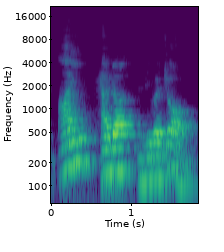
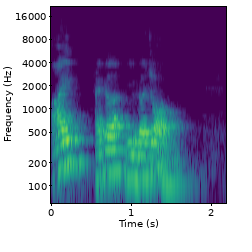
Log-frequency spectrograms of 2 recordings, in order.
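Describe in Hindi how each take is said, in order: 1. 'to' और 'the' कमज़ोर, हल्की ध्वनियों में बोले जाते हैं। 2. 'to' और 'the' कमज़ोर, हल्की ध्वनियों में बोले जाते हैं।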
